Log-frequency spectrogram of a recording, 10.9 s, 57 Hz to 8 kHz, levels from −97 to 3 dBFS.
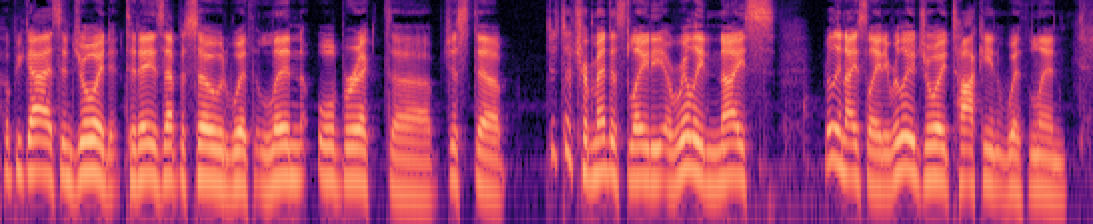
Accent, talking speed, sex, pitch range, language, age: American, 150 wpm, male, 130-160 Hz, English, 40-59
